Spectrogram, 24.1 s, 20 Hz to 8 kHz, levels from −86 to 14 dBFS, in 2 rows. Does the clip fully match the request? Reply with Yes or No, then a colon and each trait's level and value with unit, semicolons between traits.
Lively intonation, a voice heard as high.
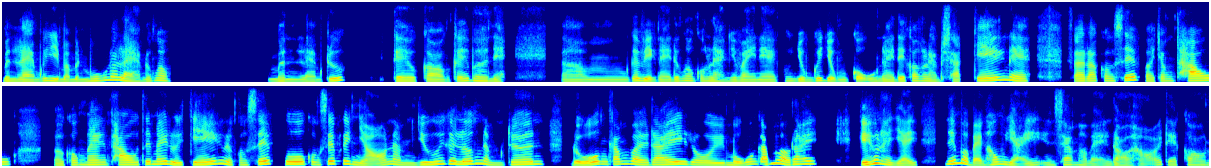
Yes: wide, 6.1 semitones; high, 200 Hz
